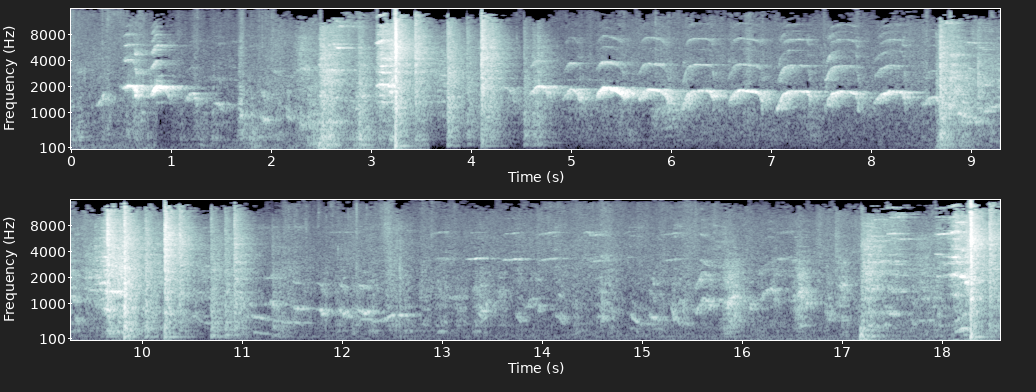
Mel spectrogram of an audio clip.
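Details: High, sustained puppy squeals from two-and-a-half-week-old Australian Shepherds, Poppy and Dublin's litter in Oklahoma, wavering in quick pulses almost throughout, mixed with sharp clicks, bumps and handling noise.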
